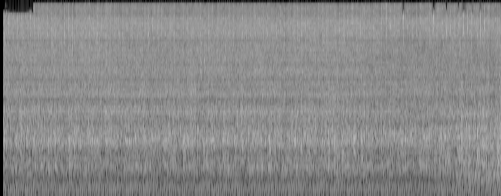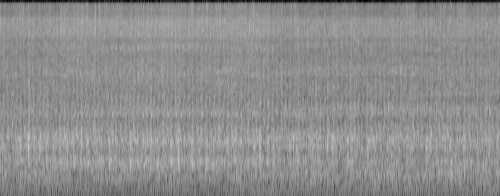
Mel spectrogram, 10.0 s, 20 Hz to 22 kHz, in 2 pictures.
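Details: Peugeot 206 2.0 16v: busy engine with fast rhythmic tick over the running note, louder as revs rise; ticking engine noise, owner suspects exhaust manifold, not confirmed.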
